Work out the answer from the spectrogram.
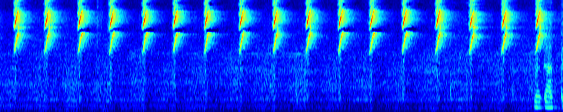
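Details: Wild noisy miner that brought two young indoors, loudly begging because the food box is empty; strong sharp upswept chips repeated steadily twice a second, a brief rustle at the end.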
